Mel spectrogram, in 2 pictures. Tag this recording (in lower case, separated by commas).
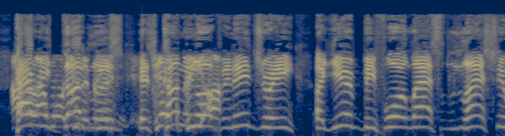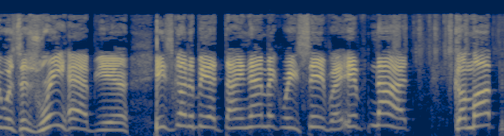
speech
